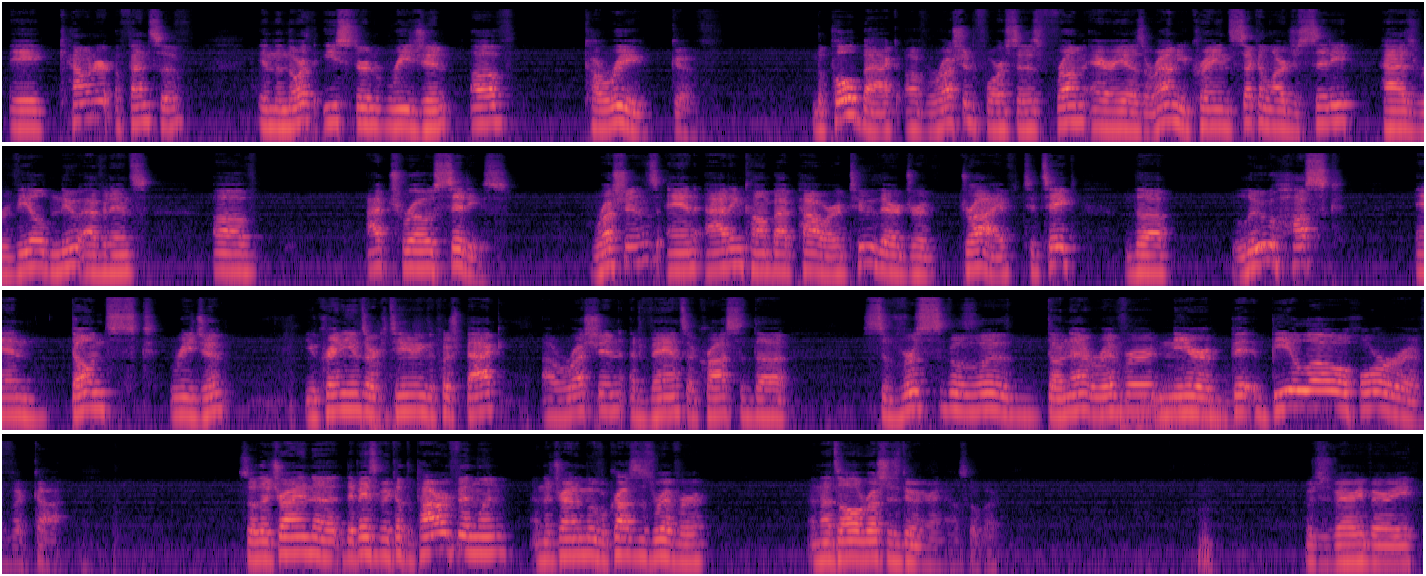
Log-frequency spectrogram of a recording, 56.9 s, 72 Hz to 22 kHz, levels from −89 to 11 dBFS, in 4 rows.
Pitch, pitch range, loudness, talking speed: 135 Hz, 115-155 Hz, -29 LUFS, 95 wpm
